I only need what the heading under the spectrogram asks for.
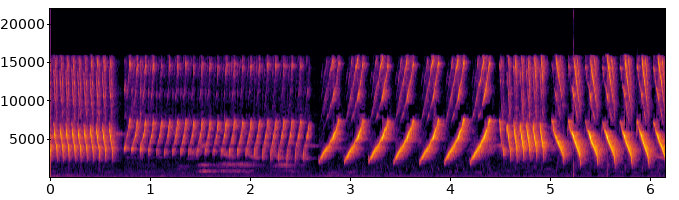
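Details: Domestic canary singing as a training song with long rolling trills, used to prompt stuck canaries: a fast buzzy trill, then a drier rattling trill, then rising swept whistles about two per second and another brief trill.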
